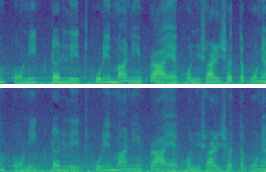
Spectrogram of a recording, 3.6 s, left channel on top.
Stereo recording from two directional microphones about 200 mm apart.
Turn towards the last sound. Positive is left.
turn(degrees=40)  # may be behind; listen again after turning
